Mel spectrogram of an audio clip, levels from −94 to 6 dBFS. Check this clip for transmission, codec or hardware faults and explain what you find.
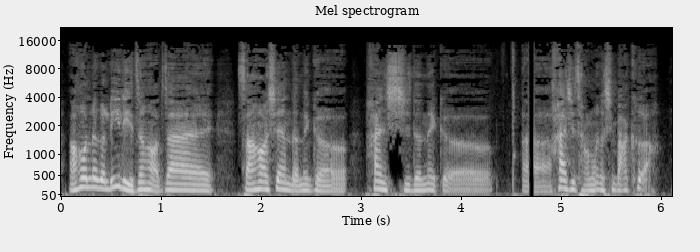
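Three blocks of digital silence break up the speech: 1.02 to 1.04 s (20 ms), 3.36 s (about 6.5 ms) and 4.67 to 4.73 s (60 ms). The signal drops abruptly to silence and returns with no fade: a short hole, then a tick, then a short hole.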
